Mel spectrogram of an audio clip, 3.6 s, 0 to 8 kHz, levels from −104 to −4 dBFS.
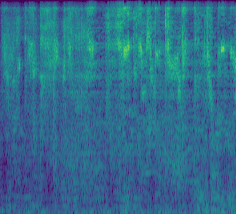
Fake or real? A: fake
